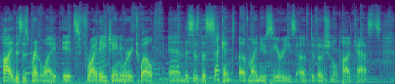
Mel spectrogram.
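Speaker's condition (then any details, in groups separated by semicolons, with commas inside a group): No condition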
